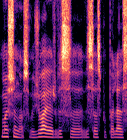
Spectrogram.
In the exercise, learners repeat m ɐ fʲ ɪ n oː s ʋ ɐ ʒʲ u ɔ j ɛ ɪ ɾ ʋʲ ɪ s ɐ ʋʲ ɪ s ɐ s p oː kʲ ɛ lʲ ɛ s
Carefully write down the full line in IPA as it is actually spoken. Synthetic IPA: m ɐ ʃʲ ɪ n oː s ʋ ɐ ʒʲ u ɔ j ɛ ɪ ɾ ʋʲ ɪ s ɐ ʋʲ ɪ s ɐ s p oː pʲ ɛ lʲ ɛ s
